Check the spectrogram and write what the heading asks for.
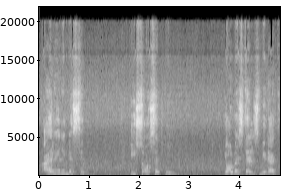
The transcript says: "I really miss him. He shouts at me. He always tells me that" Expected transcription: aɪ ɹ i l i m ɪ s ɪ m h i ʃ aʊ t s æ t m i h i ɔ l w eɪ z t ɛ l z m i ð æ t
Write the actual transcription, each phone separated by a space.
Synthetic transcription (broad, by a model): aɪ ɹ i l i m ɪ s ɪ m h i s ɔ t s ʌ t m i h i ɔ l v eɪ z t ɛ l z m i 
